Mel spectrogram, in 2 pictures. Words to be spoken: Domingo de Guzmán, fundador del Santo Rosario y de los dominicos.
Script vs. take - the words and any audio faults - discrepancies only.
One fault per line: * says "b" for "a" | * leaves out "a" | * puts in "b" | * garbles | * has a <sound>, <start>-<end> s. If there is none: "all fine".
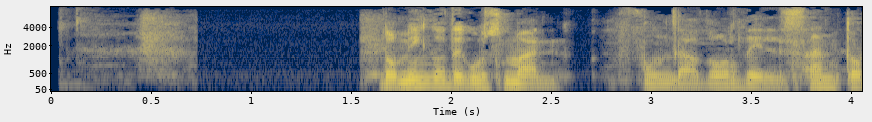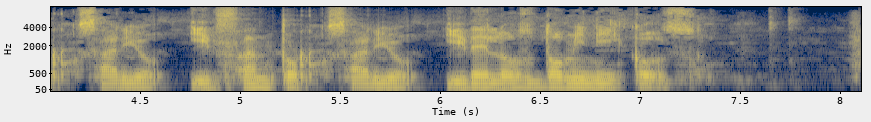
* puts in "Santo Rosario y"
